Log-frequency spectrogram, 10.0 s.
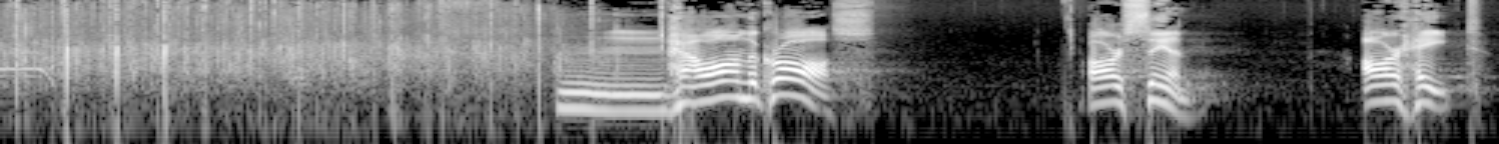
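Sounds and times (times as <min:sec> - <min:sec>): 
audience applause: 0:00.0 - 0:03.8
speech: 0:03.7 - 0:05.8, 0:07.2 - 0:08.0, 0:09.1 - 0:09.9.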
